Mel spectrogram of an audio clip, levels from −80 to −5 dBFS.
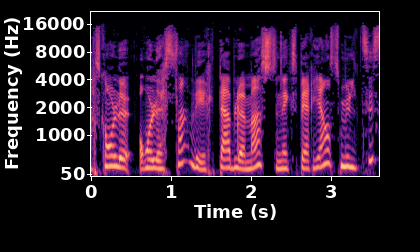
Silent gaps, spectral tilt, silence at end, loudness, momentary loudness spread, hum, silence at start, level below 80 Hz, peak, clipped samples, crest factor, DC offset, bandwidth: none; -3 dB/octave; 0 s; -20 LUFS; 4 LU; none; 0 s; -52 dBFS; -2 dBFS; under 0.1%; 20 dB; under 0.1%; 16.5 kHz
